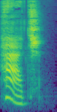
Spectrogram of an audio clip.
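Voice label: "hadj", British English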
